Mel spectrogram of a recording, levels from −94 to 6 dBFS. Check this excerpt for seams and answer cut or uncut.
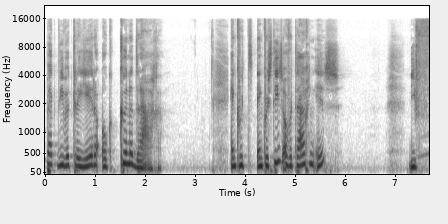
cut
